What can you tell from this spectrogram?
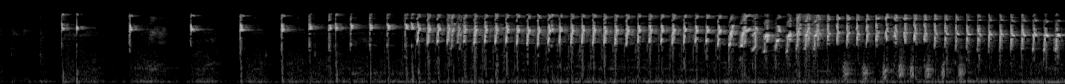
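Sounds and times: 
lovebird song: 0.1 - 10.6.

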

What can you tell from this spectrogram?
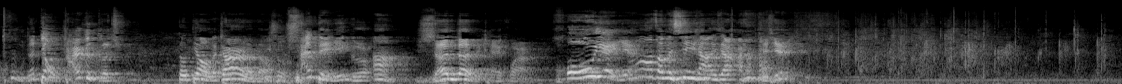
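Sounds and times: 
speech: 0.1 - 8.1
laughter: 0.7 - 3.5, 7.0 - 8.6
crowd applause: 7.7 - 11.2.

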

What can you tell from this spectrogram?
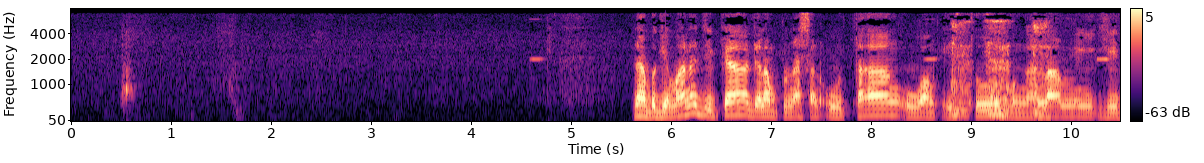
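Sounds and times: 
steady hiss: 0.0 - 10.4
air conditioner beeping as it is switched on: 4.5 - 4.8, 8.4 - 10.4
speech: 5.6 - 10.4.

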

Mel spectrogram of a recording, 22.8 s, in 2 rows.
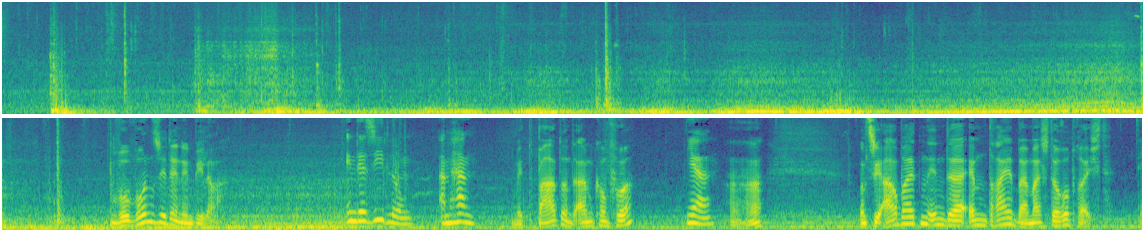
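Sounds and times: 
low rumbling car engine heard from the car interior: 0.0 - 22.8
car door thunk: 0.5 - 0.9, 5.9 - 6.3, 11.3 - 12.6
speech: 12.6 - 13.8, 14.9 - 19.3, 20.0 - 22.8.

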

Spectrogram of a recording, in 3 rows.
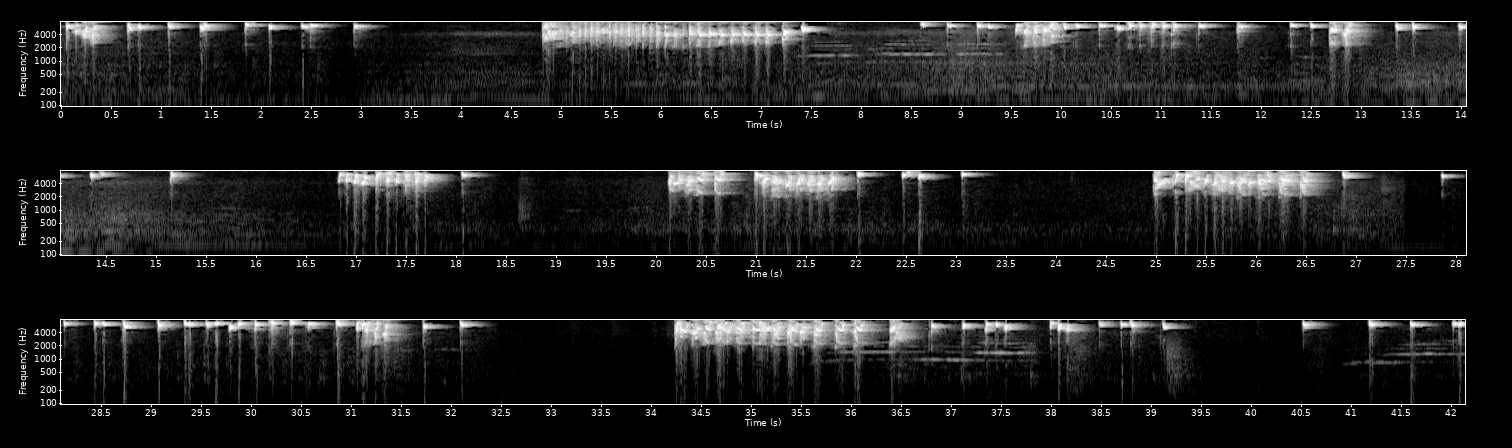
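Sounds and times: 
lovebirds chirping and chattering: 0.0 - 3.3, 4.8 - 15.6, 16.8 - 18.4, 20.1 - 23.4, 25.0 - 27.2, 27.8 - 32.5, 34.2 - 39.5, 40.5 - 42.1.

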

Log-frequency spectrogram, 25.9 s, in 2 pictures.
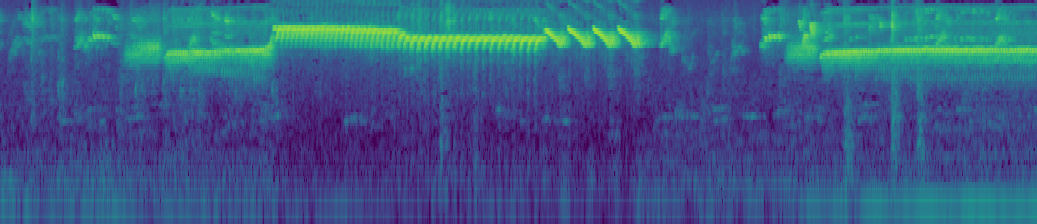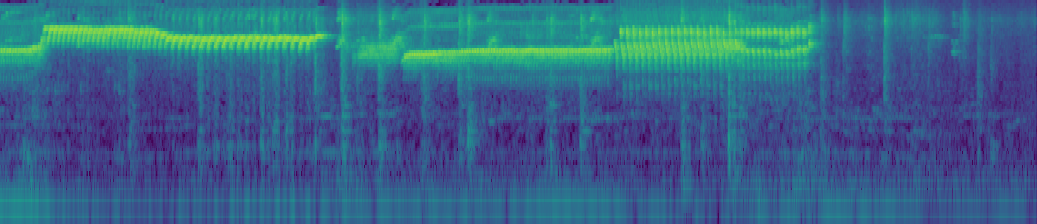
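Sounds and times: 
Belgian canary song: 0.0 - 23.4.

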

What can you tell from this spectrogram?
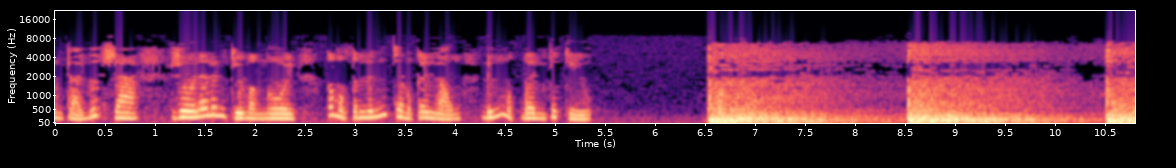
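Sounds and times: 
speech: 0.0 - 5.5
war drum booming: 6.5 - 10.7.

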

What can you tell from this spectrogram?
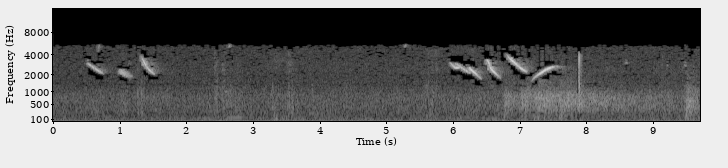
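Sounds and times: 
Green-winged Saltator song of bright whistled notes: 0.5 - 1.7, 5.2 - 7.8.

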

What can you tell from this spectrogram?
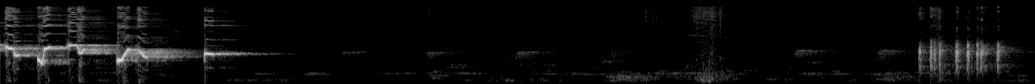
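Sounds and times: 
male straw-headed bulbul singing with rolling trills: 0.0 - 10.3.

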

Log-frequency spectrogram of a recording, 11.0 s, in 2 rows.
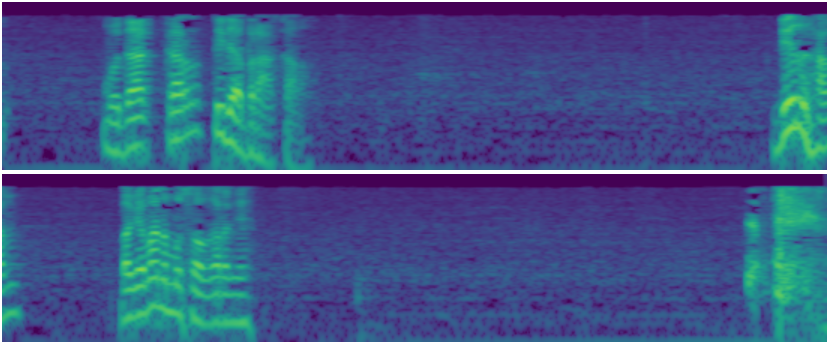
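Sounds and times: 
speech: 0.7 - 2.1, 5.2 - 5.7, 6.3 - 7.3
person sneezing: 10.5 - 11.0.

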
